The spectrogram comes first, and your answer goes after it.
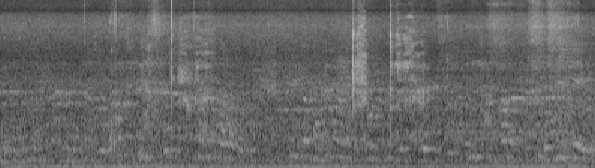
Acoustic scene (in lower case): restaurant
